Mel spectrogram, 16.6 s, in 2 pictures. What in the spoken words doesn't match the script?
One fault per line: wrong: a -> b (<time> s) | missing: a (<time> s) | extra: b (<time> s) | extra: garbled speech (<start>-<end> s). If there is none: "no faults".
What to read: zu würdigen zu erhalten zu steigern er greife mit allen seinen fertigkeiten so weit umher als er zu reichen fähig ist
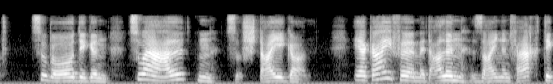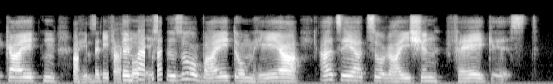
extra: garbled speech (9.4-10.7 s)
